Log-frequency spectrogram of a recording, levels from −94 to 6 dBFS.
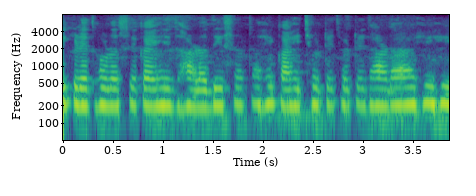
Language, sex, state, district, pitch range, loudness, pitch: Marathi, female, Maharashtra, Mumbai Suburban, 200-210 Hz, -16 LUFS, 205 Hz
